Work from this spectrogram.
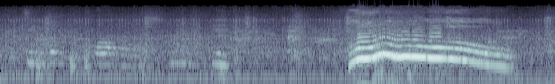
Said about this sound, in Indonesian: Iya, begitu juga dengan anjingnya kan? Guk guk.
